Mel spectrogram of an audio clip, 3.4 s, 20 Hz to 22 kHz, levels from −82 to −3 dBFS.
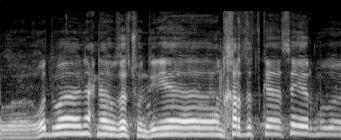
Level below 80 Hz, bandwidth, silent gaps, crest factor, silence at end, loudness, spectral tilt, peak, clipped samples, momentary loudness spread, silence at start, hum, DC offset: -64 dBFS; 16 kHz; none; 14 dB; 0 s; -15 LUFS; -6 dB/octave; 0 dBFS; under 0.1%; 7 LU; 0 s; none; under 0.1%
